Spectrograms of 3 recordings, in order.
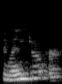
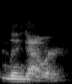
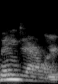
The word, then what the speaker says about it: Lindauer: And I can't, is it Lindover? Lindauer. You're Lindauer, good.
